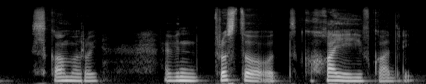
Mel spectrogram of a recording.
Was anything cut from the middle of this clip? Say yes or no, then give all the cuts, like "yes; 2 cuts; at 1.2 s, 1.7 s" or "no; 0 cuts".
no; 0 cuts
